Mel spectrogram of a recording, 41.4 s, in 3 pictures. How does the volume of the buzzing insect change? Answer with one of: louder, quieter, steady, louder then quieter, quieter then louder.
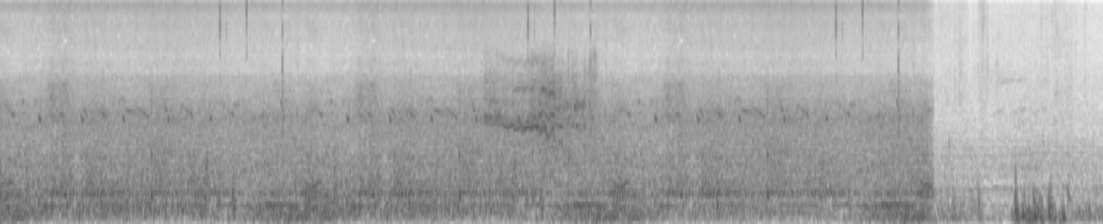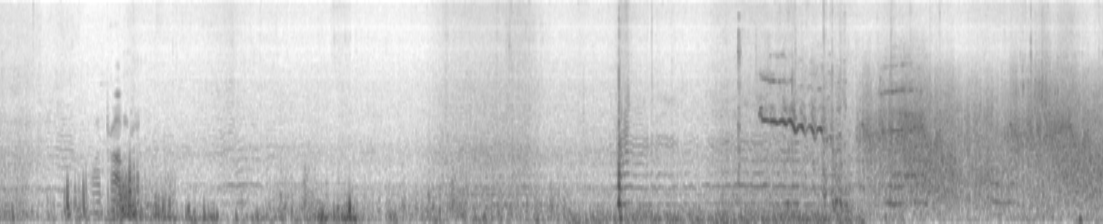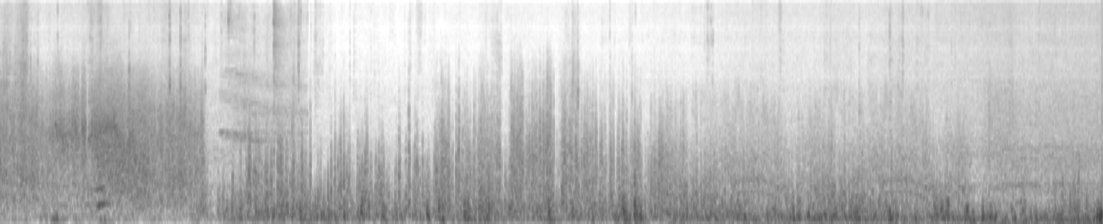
quieter.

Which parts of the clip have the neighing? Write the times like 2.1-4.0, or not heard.
6.0-7.7, 23.0-25.4, 30.3-31.4.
